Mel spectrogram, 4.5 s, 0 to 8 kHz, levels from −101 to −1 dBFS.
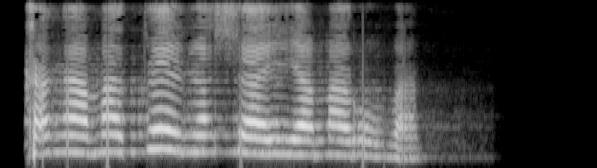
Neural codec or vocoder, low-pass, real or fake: none; 7.2 kHz; real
